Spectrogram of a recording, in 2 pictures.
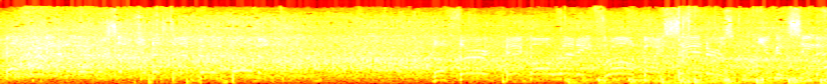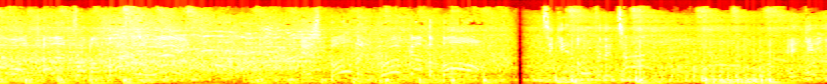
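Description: Stadium crowd cheering, loudest at the start. About six seconds in, a marching band's drums join in with a steady beat.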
